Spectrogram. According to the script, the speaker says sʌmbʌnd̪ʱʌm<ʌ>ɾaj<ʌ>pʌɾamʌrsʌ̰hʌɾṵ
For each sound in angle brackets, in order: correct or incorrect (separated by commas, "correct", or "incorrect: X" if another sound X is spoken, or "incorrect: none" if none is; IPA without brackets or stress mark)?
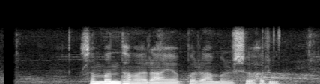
incorrect: a, correct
